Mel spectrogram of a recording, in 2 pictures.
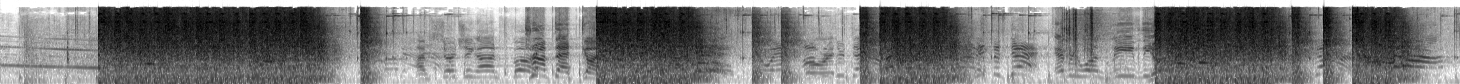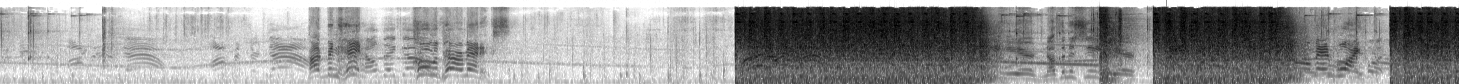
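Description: A rifle fires loud bursts of automatic gunfire.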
